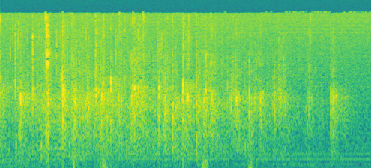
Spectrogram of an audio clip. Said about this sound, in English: Are you clapping for me?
